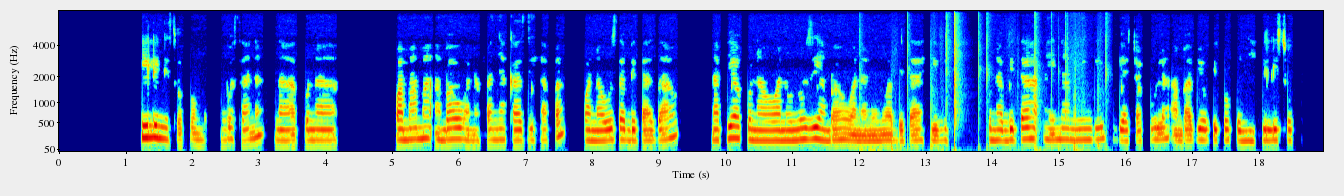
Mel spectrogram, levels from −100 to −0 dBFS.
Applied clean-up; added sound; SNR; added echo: none; Clapping; 17 dB; none.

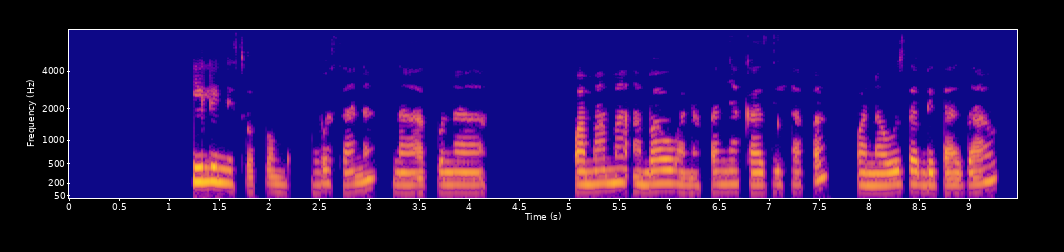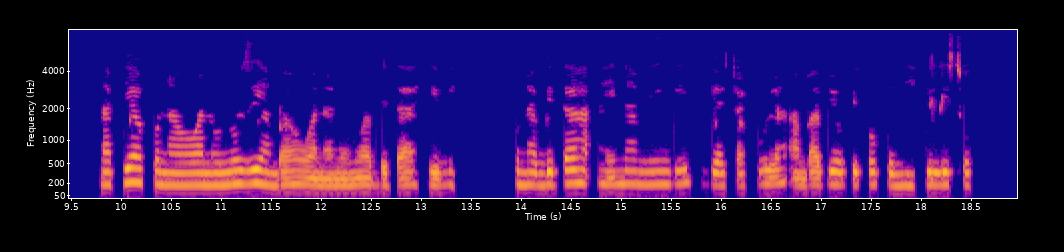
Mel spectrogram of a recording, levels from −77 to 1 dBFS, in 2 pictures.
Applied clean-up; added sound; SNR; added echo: none; none; none; none.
